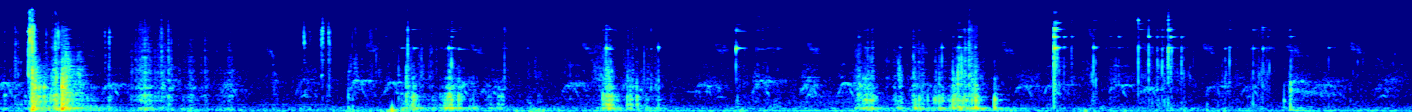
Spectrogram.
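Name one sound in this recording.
Metal pieces clink and rattle as they are handled.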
